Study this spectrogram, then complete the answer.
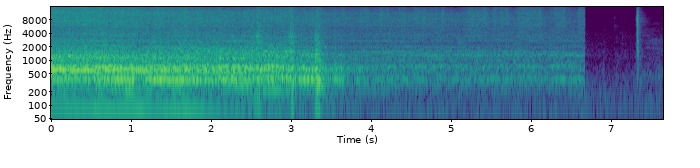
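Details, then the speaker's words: Italian Pegasus floor edge sander motor before repair: howls, sags, then winds down after a final snap; sparking worn brushes, plus failing bearings, with the motor then refusing to start. "right that sounds all kinds of bad it's not just brushes sounds like bearings as well"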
